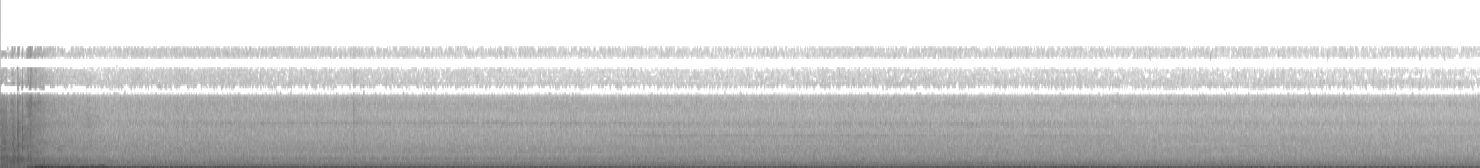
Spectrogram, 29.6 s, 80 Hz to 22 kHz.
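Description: A 2008 Chrysler 300C's 5.7-litre Hemi V8 cold-starting: a short crank, then the engine catches and flares for about two seconds before settling into a steady fast idle. The idle drops slightly lower about three-quarters of the way through.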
